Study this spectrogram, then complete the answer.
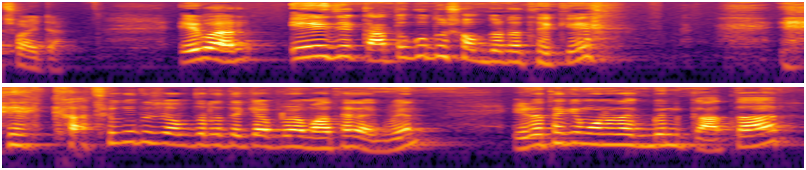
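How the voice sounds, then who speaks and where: A woman's voice: fairly high pitch, a little mellow. Woman teaching a live online lesson. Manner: repeats checks with students, playful memory tricks. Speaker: online tutor.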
